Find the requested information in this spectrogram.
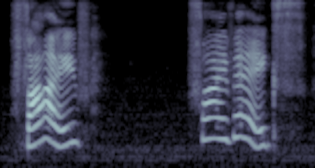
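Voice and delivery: loud, high outraged squawk at the number; shocked disbelief. Real, not acted. Reacting to the recipe asking for five eggs, loud indignant shock. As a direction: blurt it out like the recipe is a scam.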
